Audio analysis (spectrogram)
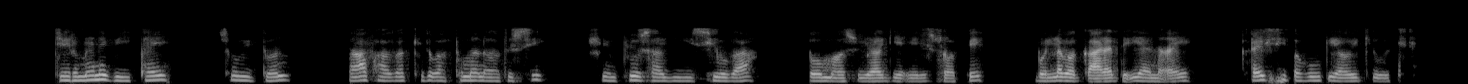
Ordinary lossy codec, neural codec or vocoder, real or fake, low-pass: AAC, 24 kbps; codec, 24 kHz, 3 kbps, HILCodec; fake; 5.4 kHz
